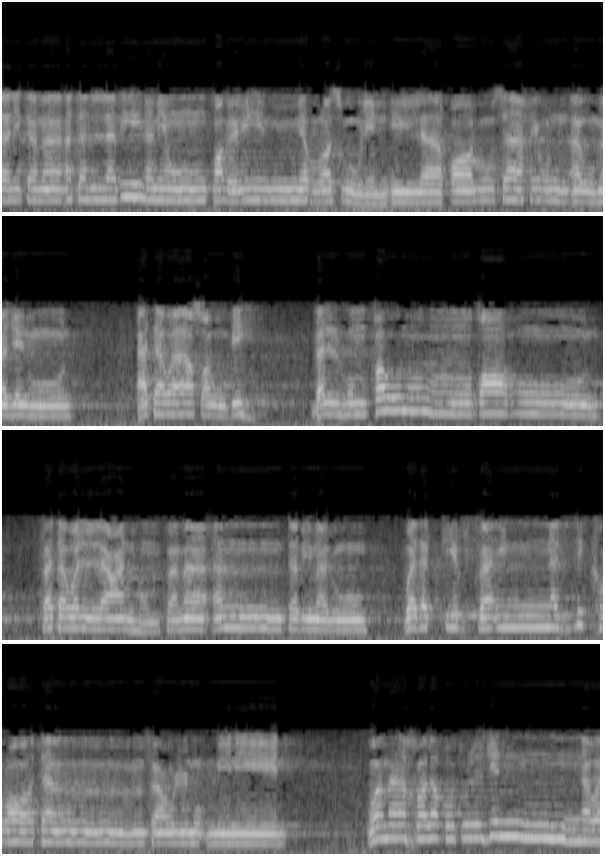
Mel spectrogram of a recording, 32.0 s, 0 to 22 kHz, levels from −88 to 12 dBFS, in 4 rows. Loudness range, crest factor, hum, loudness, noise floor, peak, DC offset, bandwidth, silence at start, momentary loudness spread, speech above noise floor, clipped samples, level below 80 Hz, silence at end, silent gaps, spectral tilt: 2 LU; 18 dB; none; -20 LUFS; -42 dBFS; -4 dBFS; under 0.1%; 4.9 kHz; 0 s; 7 LU; 22 dB; under 0.1%; -50 dBFS; 0 s; none; -8.5 dB/octave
